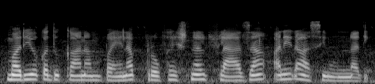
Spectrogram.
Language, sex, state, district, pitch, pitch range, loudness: Telugu, female, Telangana, Mahabubabad, 210 Hz, 190-225 Hz, -19 LUFS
